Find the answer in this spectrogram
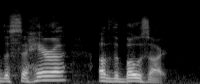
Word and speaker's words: Beaux-Arts: The title of the article was Sahara of the Beaux-Arts, B-O-Z-A-R-T. He is literally making a pun about how an uneducated Southerner would mispronounce this fine art term.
